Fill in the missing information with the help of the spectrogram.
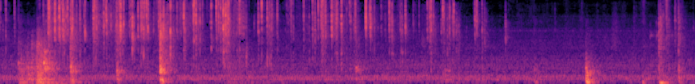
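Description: Foil trading-card pack wrapper being torn open and crinkled by hand: a dense crackling that thins out after the first few seconds, with a few louder knocks.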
